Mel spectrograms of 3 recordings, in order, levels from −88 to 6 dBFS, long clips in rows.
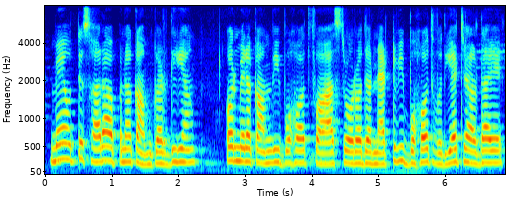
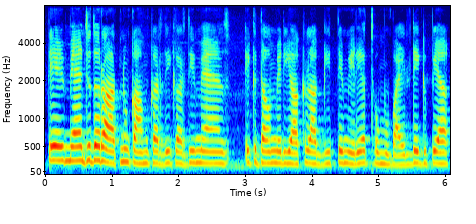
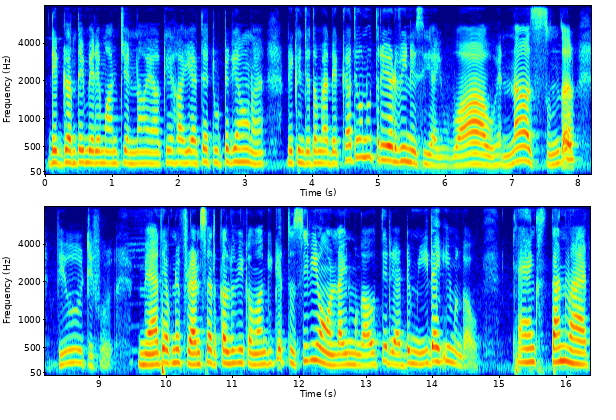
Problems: none marked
